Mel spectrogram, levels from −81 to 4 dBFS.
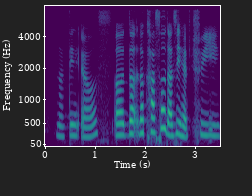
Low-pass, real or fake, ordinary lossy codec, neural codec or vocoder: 7.2 kHz; fake; none; autoencoder, 48 kHz, 32 numbers a frame, DAC-VAE, trained on Japanese speech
